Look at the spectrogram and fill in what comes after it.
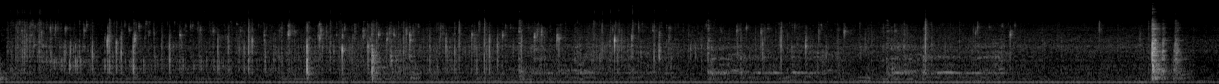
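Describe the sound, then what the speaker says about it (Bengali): Chopped garlic fries in hot mustard oil in a pan, a steady close sizzle with crackling pops and occasional scraping stirs throughout, over a low hum. "আমি এবার রসুন কুচিগুলো দেবো"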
